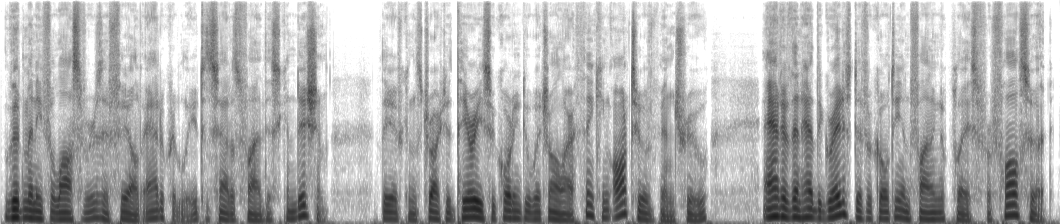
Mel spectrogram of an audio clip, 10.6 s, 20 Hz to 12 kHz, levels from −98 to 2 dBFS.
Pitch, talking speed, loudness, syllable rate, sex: 105 Hz, 220 wpm, -21 LUFS, 7.1 syllables/s, male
